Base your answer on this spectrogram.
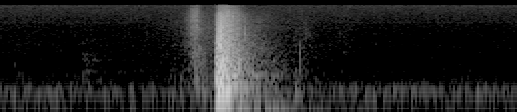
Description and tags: Large duffel bag drop
Here is the glorious loud thump of a full duffel bag being dropped against the ground. Raw audio, unprocessed.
